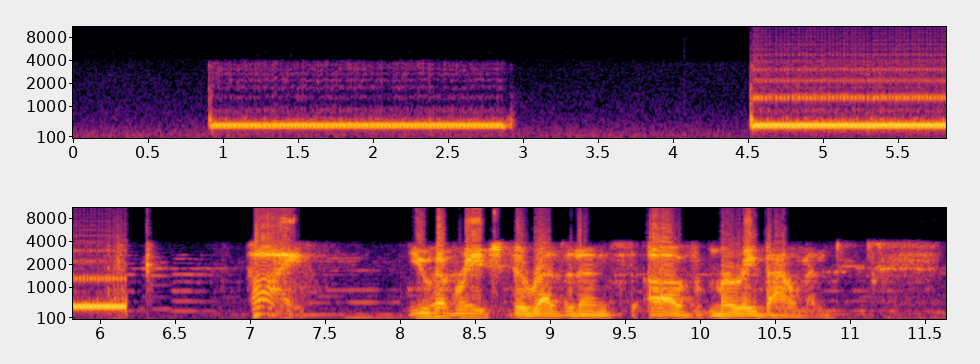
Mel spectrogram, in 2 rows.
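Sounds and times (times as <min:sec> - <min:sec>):
telephone ringing tones after a number is dialed: 0:00.9 - 0:03.0, 0:04.5 - 0:06.2
speech: 0:08.1 - 0:11.0.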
